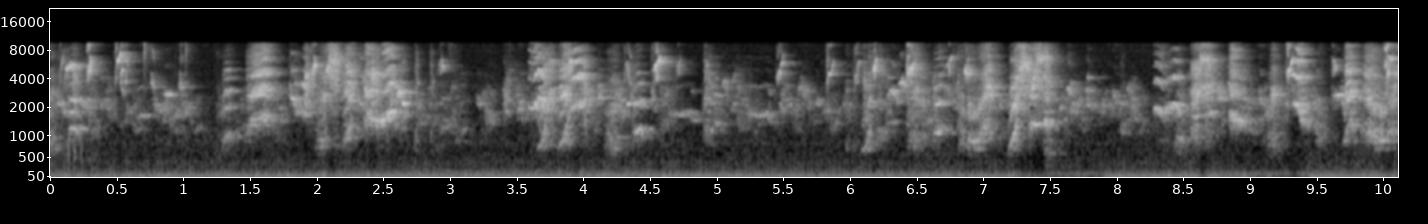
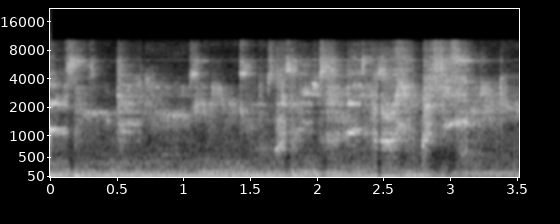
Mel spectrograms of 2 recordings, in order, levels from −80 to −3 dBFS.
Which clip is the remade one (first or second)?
second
